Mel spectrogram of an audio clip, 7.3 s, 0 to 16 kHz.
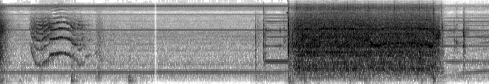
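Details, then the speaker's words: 2006 VW Passat that wouldn't start; with the key turned the starter spins fast, evenly and freely for about two seconds with no compression beats; no compression from a broken timing chain. "i don't know if you guys could hear that i'm gonna um i'm gonna bring the camera closer maybe you could see if you guys could hear this it doesn't sound like you have any compression"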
